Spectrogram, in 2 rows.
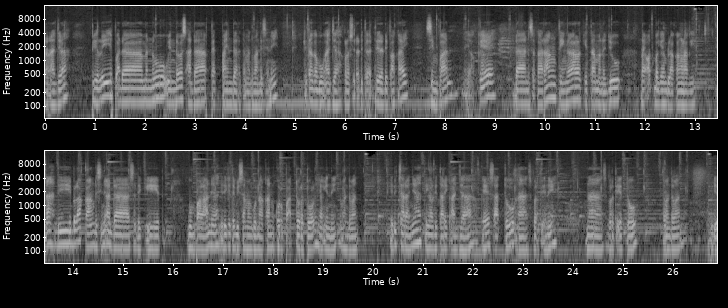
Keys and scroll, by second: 10.6 z, 12.8 v, 17.8 `.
